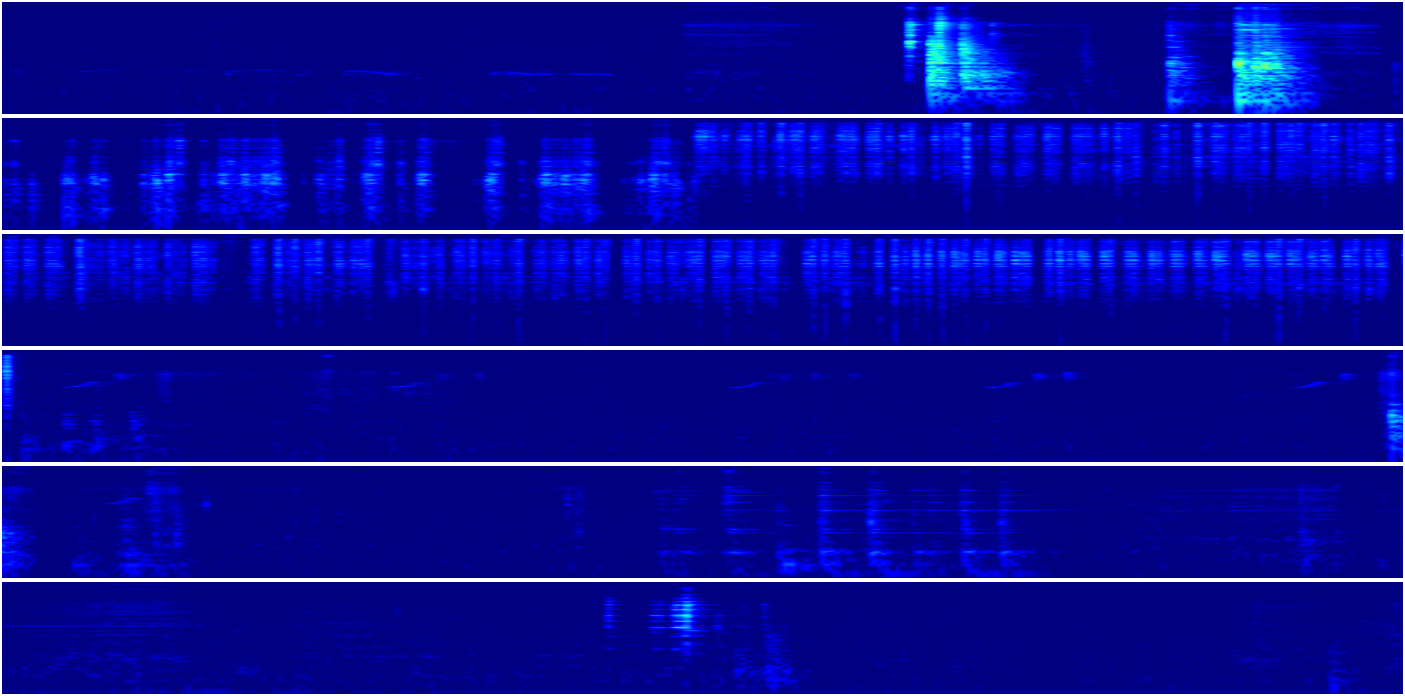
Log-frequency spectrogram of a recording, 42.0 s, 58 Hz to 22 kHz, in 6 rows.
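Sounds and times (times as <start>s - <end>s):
rasp scraping wood: 7.4s - 21.1s.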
